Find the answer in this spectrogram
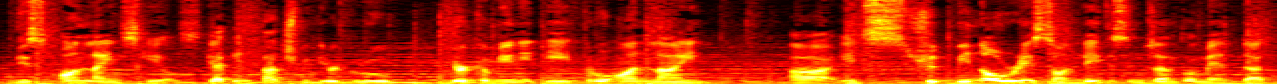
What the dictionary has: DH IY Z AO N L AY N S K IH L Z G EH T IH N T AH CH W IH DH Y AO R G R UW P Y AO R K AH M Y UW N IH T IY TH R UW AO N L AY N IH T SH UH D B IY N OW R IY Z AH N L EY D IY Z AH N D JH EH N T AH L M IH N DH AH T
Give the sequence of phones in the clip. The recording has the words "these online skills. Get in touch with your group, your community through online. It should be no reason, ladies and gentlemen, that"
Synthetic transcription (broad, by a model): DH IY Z AO N L AY N S K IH L S G EH T IH N T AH CH W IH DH Y AO R G R UW P Y AO R K AH M Y UW N IH T IY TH R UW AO N L AY N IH T SH UH D B IY N OW R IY S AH N L EY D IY S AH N JH EH N T AH L M IH N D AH T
